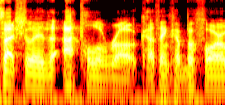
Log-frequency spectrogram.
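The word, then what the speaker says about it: Attlerock: I basically say it wrong it's actually the Apple Rock I think I before I was calling it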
